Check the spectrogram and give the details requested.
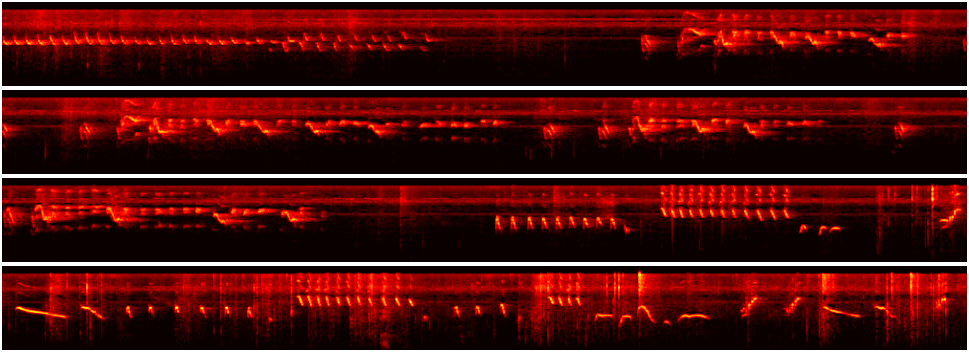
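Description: Forest birds chirping and trilling in short, repeated high phrases, after a steady high whine in the first couple of seconds. A few sharp clicks come near the end.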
